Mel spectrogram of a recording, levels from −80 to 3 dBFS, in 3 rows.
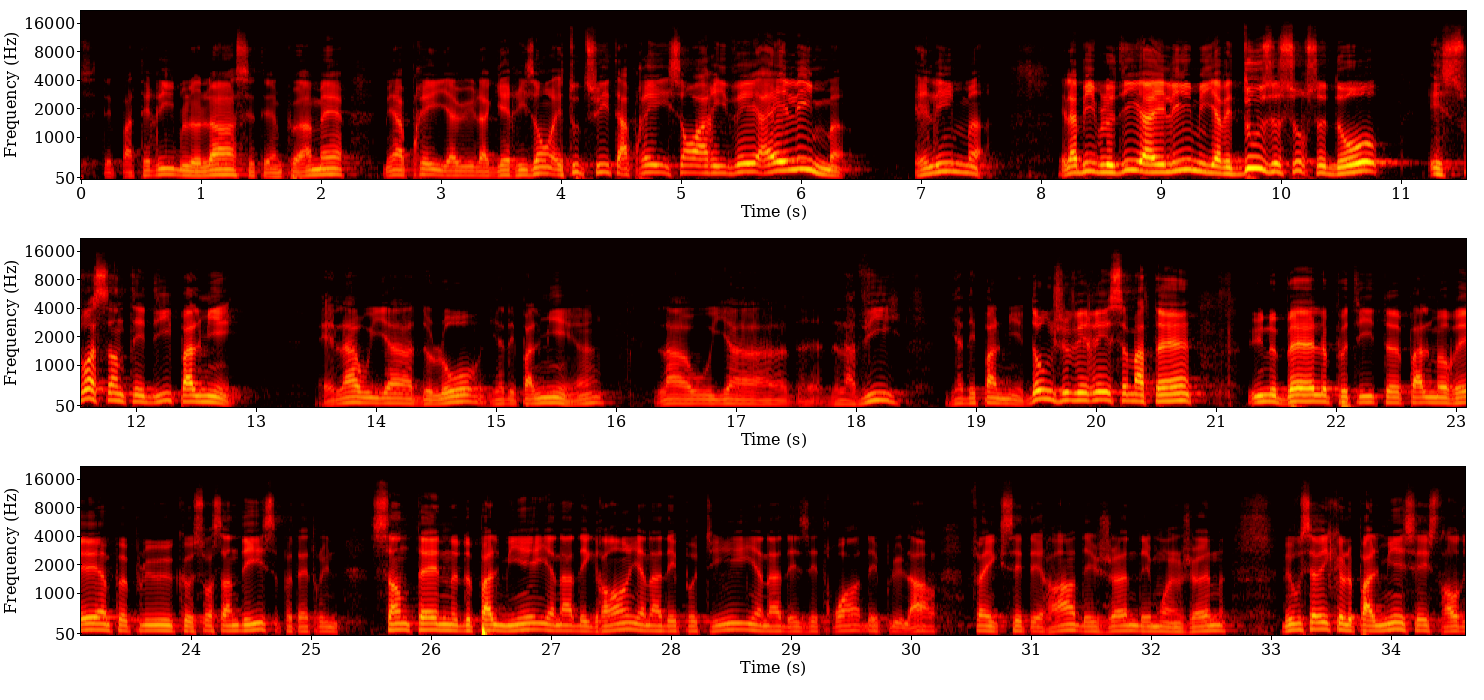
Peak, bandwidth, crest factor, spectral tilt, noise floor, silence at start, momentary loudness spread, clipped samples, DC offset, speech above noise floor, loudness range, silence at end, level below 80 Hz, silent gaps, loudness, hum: -10 dBFS; 16 kHz; 22 dB; -5 dB/octave; -70 dBFS; 0 s; 16 LU; under 0.1%; under 0.1%; 40 dB; 10 LU; 0 s; -50 dBFS; none; -31 LUFS; none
